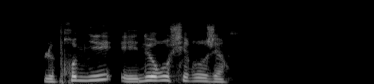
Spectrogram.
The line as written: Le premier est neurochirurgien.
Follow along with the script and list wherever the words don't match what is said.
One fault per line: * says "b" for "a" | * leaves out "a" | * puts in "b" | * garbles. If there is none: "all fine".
all fine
